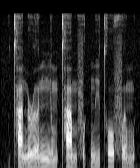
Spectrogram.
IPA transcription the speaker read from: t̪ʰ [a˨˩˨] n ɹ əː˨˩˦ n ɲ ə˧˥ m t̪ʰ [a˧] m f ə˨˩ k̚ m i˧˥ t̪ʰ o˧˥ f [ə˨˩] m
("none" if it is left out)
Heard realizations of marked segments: a˨˩˨, a˨˩, ə˨˩

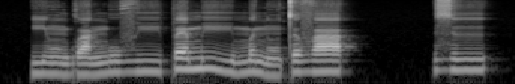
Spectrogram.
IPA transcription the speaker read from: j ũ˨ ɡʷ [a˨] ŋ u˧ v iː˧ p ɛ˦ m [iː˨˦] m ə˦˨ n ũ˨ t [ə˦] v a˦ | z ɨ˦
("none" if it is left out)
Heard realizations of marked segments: a˨, iː˦˨, ə˦

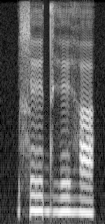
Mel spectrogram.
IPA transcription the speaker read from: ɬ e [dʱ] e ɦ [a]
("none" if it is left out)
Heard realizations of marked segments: dʱ, a

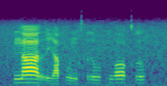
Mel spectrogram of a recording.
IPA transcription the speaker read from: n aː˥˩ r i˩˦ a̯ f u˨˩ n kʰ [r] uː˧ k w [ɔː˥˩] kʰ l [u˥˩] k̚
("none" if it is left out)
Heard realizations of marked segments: r, ɔː˥˩, u˥˩

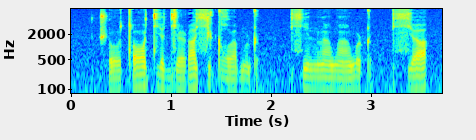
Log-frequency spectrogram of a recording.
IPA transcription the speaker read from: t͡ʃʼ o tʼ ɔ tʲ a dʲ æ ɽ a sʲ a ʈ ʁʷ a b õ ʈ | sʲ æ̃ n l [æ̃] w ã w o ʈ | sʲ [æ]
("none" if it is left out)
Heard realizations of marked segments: ã, a

